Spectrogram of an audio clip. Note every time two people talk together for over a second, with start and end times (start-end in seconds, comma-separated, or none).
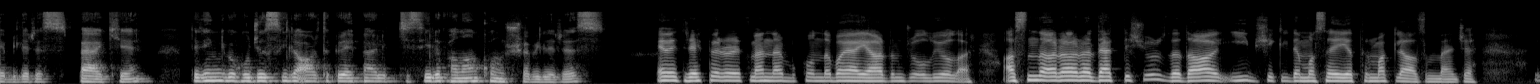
none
